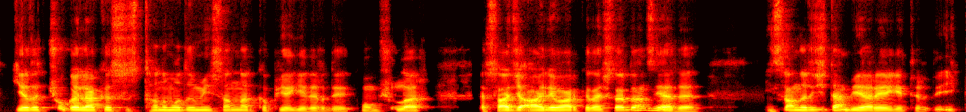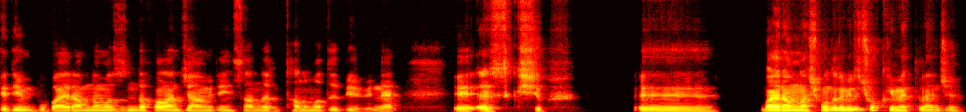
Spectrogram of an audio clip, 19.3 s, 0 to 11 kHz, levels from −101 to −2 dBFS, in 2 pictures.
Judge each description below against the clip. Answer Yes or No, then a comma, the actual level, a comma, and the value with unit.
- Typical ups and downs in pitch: No, narrow, 1.8 semitones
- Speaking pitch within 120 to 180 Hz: No, low, 105 Hz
